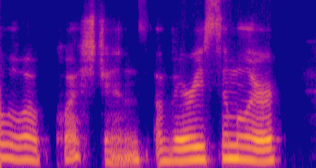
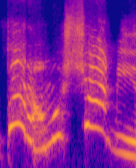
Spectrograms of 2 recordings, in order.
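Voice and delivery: surprised; 3 dB louder than usual. Retold or imitated. Voicing the character's scared remark.

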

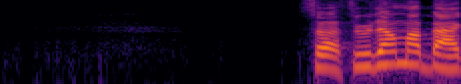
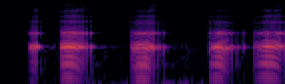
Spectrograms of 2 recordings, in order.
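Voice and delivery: very soft, lower halting stammer; stunned stammer; 7 semitones lower, 14 dB quieter, much faster than usual. Retold or imitated. Neighbor stunned by the prayer, soft speechless stammer. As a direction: lose all words.

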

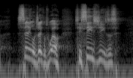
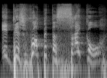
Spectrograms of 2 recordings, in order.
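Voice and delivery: loud, raised sermon delivery; full-force preaching; 8 semitones higher, 14 dB louder than usual. Acted. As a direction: drive each point home to the congregation.

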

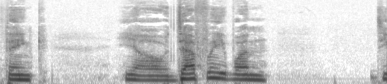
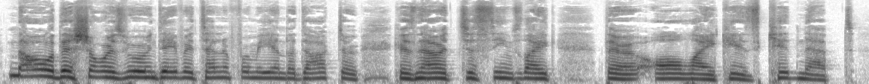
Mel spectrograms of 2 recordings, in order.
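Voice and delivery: higher-pitched mock complaint; complaining fan; 4 semitones higher, 4 dB louder than usual. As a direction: imitate an aggrieved fan whining about a show. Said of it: "some Doctor Who fan complaining".

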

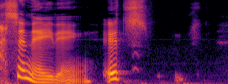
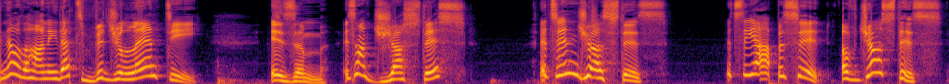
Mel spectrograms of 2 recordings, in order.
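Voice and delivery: raised, indignant rant; outraged; 5 semitones higher than usual. Real, not acted. Vlogger fuming at a congressman's lynching remark, outraged. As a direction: hammer home it's not justice.

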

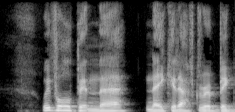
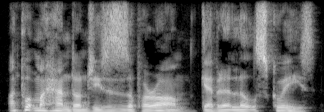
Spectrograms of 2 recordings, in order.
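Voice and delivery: ordinary talk, nothing marked

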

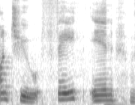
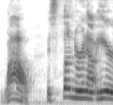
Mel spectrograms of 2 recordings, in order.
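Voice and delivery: louder, higher wowed onlooker; mock amazement; 6 semitones higher, 9 dB louder than usual. Bystander reacts to a voice from heaven, mock amazement. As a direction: exclaim it like an awed bystander.

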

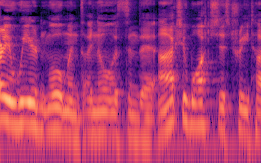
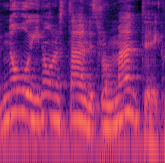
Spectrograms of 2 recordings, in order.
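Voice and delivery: lightly voiced girl, softer; a soft, lightly imitated protest; retold plea in a hushed voice; girl pleading her case; 6 semitones higher, 6 dB quieter than usual. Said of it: "this girl and she's like".

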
